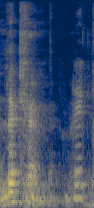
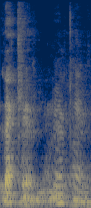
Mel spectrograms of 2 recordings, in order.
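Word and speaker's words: לחם: 따라합시다. 레켐. 액센트가 앞에 있어요. 레켐.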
